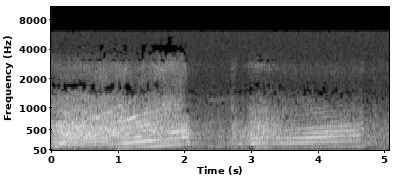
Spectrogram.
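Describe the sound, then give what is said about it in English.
The Black Beauty, the Green Hornet's car, revs hard and roars off, pitch climbing through two rising surges with a brief dip between gear shifts, loud throughout with no voices. “Step on it. Get the Black Beauty out of here.”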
